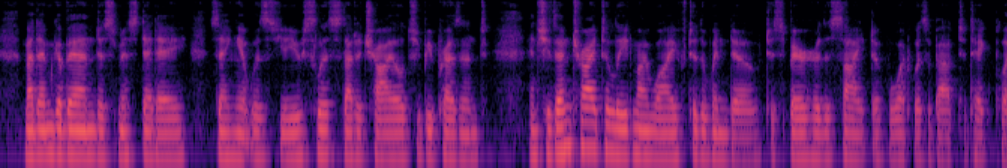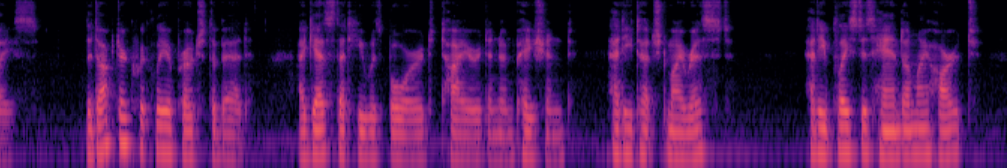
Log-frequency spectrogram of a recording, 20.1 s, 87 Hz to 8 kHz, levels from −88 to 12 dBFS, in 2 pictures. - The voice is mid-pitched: No, low, 115 Hz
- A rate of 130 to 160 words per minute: No, average, 195 wpm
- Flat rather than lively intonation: Yes, narrow, 2.3 semitones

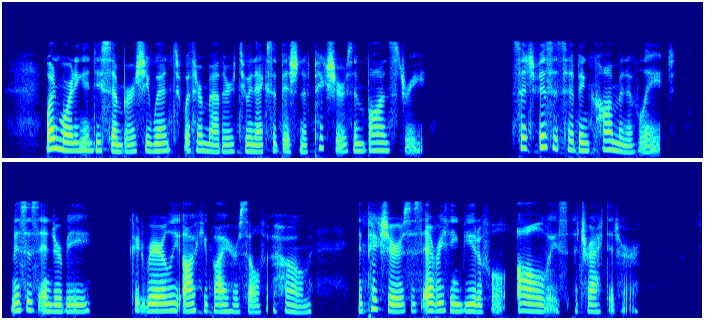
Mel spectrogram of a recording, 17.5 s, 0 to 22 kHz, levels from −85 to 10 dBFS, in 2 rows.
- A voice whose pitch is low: No, medium, 185 Hz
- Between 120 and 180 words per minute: Yes, slow, 135 wpm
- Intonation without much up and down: Yes, narrow, 2.1 semitones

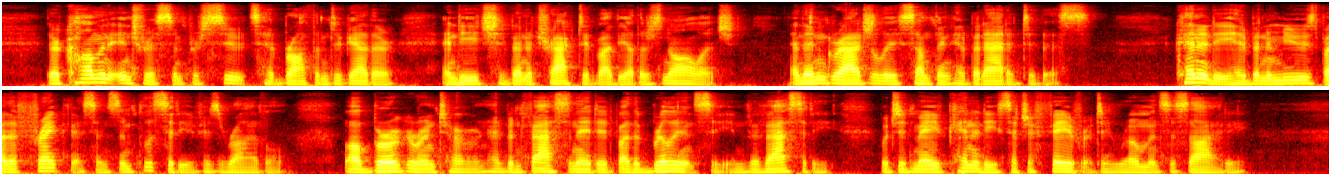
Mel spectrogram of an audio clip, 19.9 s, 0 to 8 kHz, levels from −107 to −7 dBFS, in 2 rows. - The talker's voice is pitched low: Yes, very low, 95 Hz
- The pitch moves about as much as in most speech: No, narrow, 2.3 semitones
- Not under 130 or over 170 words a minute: No, average, 185 wpm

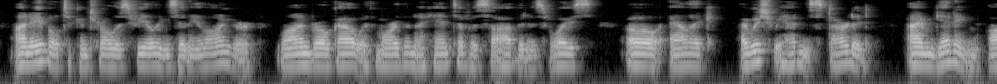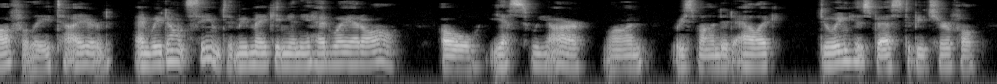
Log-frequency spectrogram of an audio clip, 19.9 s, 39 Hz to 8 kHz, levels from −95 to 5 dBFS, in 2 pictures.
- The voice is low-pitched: Yes, low, 130 Hz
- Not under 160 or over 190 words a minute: Yes, average, 170 wpm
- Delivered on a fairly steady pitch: Yes, narrow, 2.1 semitones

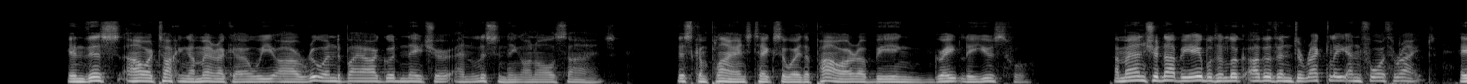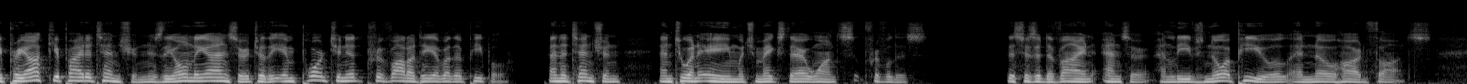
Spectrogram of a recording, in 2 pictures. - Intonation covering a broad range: No, average, 3.9 semitones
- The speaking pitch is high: No, low, 135 Hz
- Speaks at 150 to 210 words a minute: Yes, average, 160 wpm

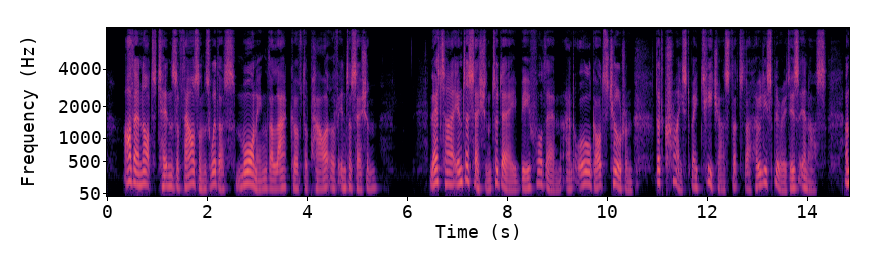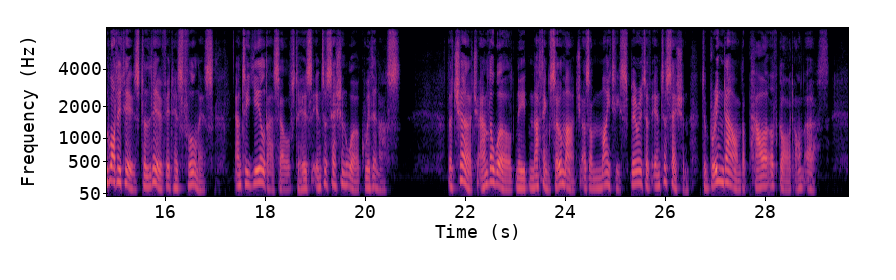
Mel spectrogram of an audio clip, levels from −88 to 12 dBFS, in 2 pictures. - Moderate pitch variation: No, wide, 6.8 semitones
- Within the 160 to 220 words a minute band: Yes, average, 170 wpm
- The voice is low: Yes, low, 130 Hz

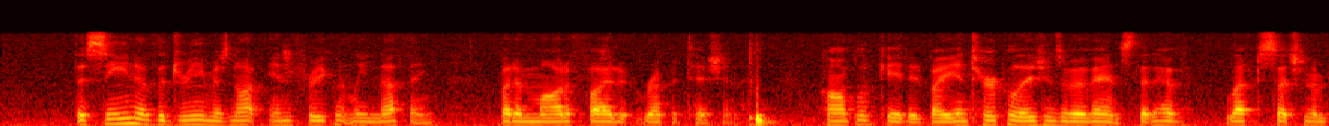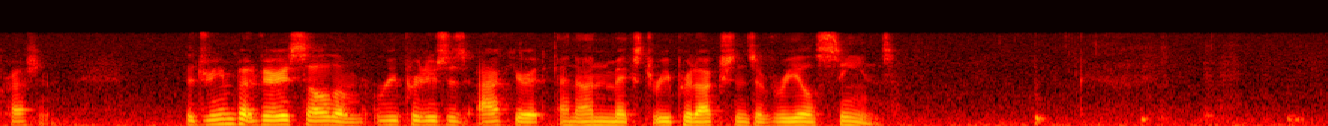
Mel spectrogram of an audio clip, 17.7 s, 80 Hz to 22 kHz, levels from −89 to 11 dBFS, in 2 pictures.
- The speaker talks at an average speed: No, slow, 125 wpm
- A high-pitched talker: No, low, 120 Hz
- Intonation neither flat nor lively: No, narrow, 2.1 semitones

